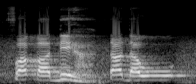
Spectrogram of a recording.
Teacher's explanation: آمنتم بہ فقد اہتدوا، قاف موٹا، فقد اہتدوا، ہا کو گلے کے سب سے نچلے حصے جو سینے کے ساتھ لگا ہوا ہے وہاں سے زور لگا کر ہا کو ادا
